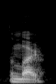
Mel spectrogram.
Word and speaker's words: Tumbbad: How's it pronounced? Tumbbad. Yeah, Tumbbad. Yeah, Tumbbad.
